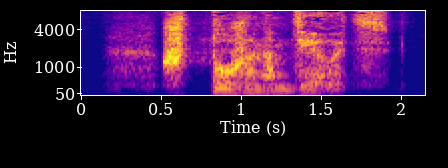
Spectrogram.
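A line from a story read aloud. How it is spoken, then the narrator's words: Whispered question. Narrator (Russian): шепотом спросила Ампаро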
